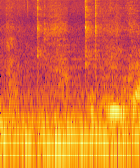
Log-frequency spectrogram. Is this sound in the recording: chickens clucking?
no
